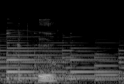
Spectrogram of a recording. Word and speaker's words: Capoue: I know it's spelled C-A-P-O-U-E, kapoo.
